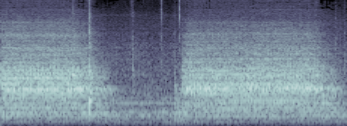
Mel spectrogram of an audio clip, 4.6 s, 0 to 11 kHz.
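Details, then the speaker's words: 2005 Wood-Mizer LT40 sawmill power feed motor, which previously ran only in reverse, after replacing the variable speed controller module: even, smooth hum that winds down, pauses, then spins back up cleanly; running normally. "hook back up the battery power it worked works yup definitely working now you hear"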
